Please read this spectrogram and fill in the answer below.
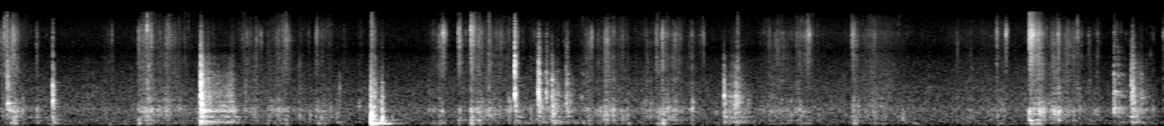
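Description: Glass mason jars clinking and knocking as they are picked up and set down on shelves: a run of sharp clicks at uneven intervals, with one heavier knock about five seconds in and a cluster near the end.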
